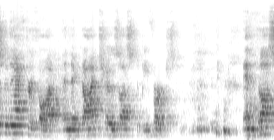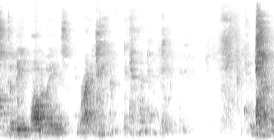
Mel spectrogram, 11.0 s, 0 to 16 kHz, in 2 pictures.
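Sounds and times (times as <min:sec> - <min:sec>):
speech: 0:00.0 - 0:08.9, 0:10.5 - 0:10.9
harsh breathy coughs: 0:07.4 - 0:09.0, 0:10.4 - 0:10.9.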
